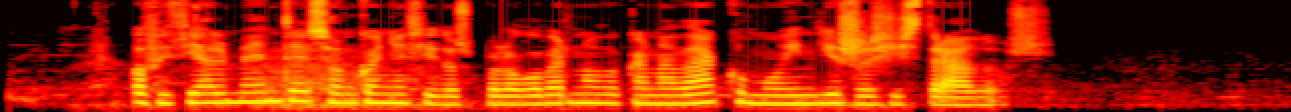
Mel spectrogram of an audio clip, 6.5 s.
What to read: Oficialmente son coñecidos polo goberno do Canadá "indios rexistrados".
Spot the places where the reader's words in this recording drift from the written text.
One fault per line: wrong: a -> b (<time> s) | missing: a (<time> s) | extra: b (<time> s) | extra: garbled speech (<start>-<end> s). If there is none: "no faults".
extra: como (3.6 s)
